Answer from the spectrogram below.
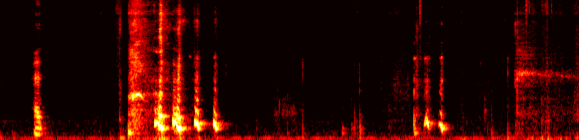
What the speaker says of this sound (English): I choked on a chia seed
